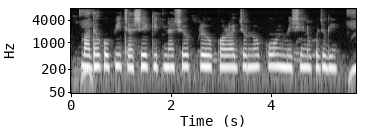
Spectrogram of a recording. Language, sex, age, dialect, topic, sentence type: Bengali, female, 18-24, Rajbangshi, agriculture, question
